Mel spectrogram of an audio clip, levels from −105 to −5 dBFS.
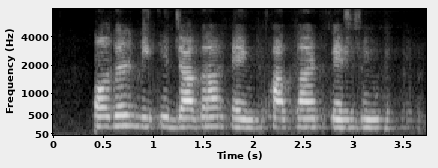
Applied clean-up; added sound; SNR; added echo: neural mask model DeepFilterNet 3.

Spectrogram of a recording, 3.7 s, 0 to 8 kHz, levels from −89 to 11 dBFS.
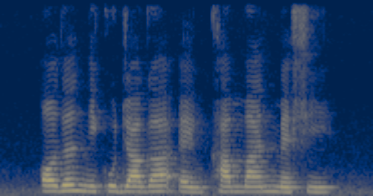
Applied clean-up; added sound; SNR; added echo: none; none; none; none.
